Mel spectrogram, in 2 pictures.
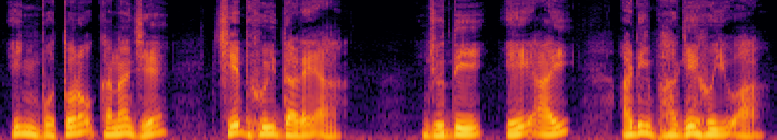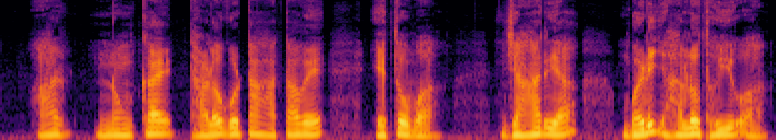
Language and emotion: Santali, fearful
